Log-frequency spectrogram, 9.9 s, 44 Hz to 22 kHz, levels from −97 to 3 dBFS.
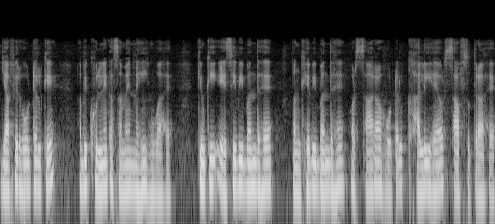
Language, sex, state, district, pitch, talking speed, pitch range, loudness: Hindi, male, Chandigarh, Chandigarh, 115 Hz, 175 wpm, 110-125 Hz, -19 LUFS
